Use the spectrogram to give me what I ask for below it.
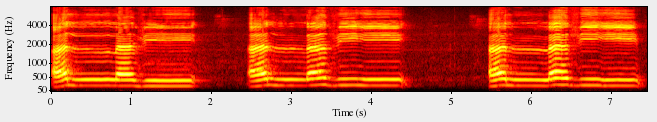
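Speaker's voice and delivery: الذی very slow, a-sound on the alif; slow drill of alladhi. Shown as a demonstration. Teacher drills الذی very slowly for students. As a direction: drag out الذی syllable by syllable. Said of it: "ہم یہاں پر زبر لگا کے پڑھیں گے".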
